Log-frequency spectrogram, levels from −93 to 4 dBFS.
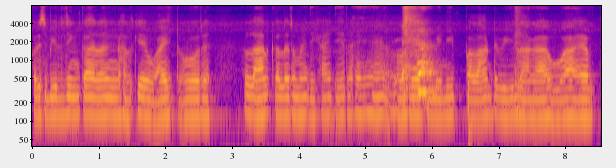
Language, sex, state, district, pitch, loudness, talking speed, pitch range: Hindi, male, Jharkhand, Ranchi, 120 Hz, -22 LUFS, 145 wpm, 115-125 Hz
